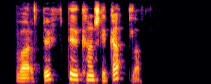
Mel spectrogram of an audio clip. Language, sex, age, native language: Icelandic, male, 30-39, Icelandic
